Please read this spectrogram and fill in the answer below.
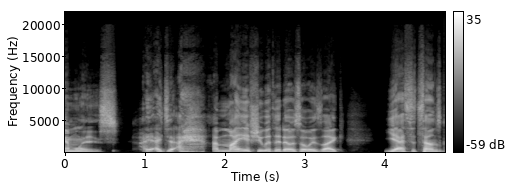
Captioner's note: sighs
